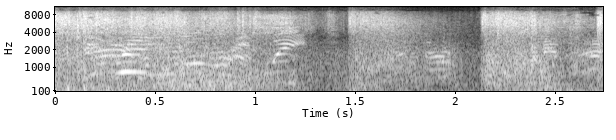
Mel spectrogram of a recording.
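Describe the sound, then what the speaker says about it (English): In the Company of Heroes real-time strategy game, a lieutenant fires a Sten gun amid battle noise: rough gunfire rolls on continuously, with two brief dropouts, against a dense combat background. "Lieutenant is taking some pot shots of his sten"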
